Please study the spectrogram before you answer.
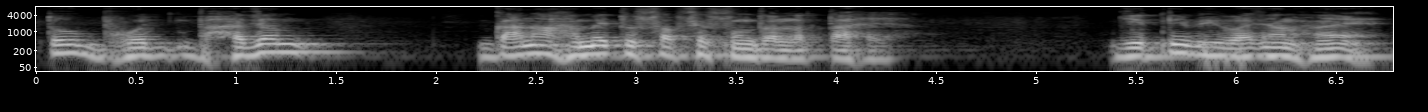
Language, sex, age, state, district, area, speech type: Hindi, male, 60+, Uttar Pradesh, Prayagraj, rural, spontaneous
